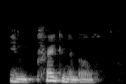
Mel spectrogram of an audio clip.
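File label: "impregnable", British English; pronunciations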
